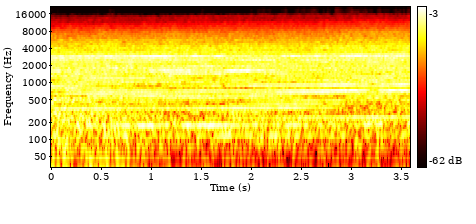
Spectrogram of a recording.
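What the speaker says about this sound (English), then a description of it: "See, this is, I believe, a McLaren out here right now. See him going up through the gears here on the long straightaway." A McLaren race car in iRacing climbs up through its gears on a long straight at Road Atlanta, a steady, loud engine drone whose pitch rises throughout.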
